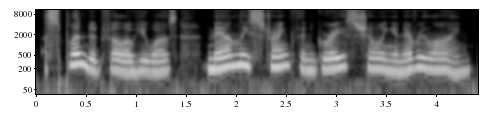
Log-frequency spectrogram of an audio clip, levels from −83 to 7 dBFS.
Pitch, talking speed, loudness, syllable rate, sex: 205 Hz, 175 wpm, -18 LUFS, 5.1 syllables/s, female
